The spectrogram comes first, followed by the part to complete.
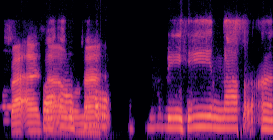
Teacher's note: Sar tidak sekedar sar, tapi saruna. Saruna roknya tebal.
